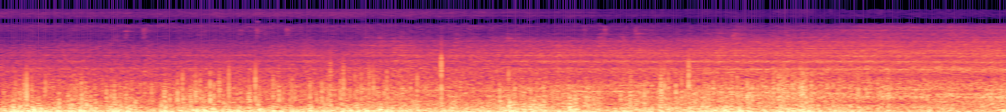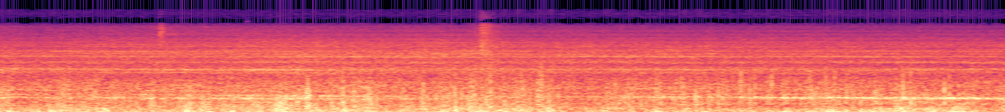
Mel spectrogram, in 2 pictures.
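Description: Avanti West Coast passenger train running through the station. There is a steady low rumble of wheels on rails, and a steady whine builds up over the second half as the train draws alongside.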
